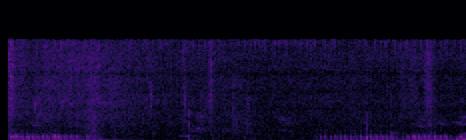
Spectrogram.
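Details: Caged chickens fighting over space: a low, rough growl for half a second, a pause, then another sustained growl rising toward the end.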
